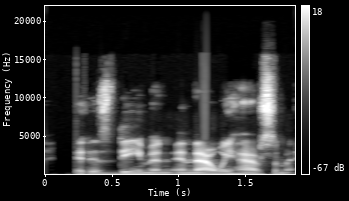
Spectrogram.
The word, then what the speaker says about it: daemon: It's demon. It is demon, and now we have some ammo.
